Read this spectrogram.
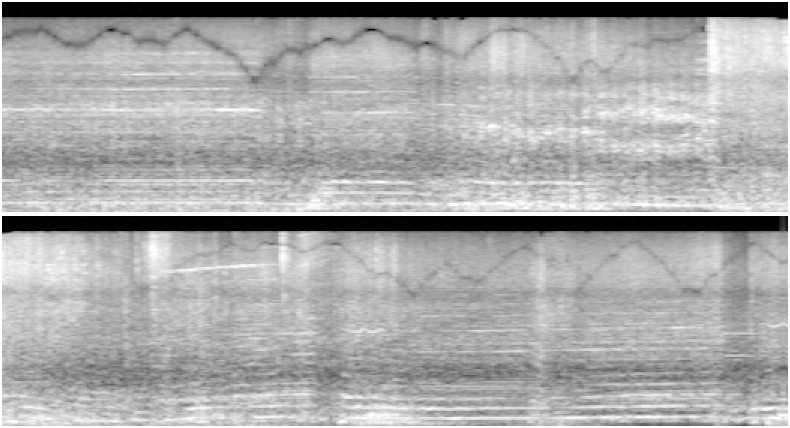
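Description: A sports car engine roars and revs up and down at high speed.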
